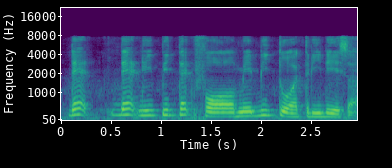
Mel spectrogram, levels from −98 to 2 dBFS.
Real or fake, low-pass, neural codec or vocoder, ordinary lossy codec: fake; none; codec, 16 kHz, 4.8 kbps, FACodec; none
